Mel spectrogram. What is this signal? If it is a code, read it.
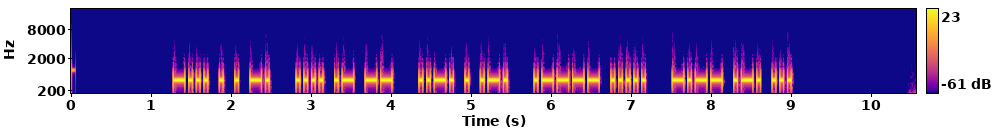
Morse code, heard as a keyed tone, about 25 wpm, 700 Hz. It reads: BEEN HAM FER 15 YRS
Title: K1USN SST QSO Practice 25wpm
